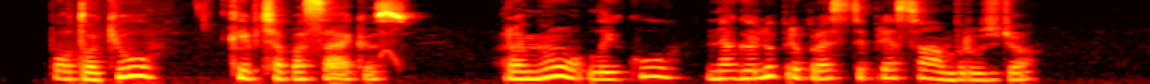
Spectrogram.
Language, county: Lithuanian, Vilnius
